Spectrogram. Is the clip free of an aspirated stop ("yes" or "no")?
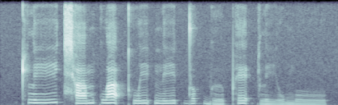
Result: no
